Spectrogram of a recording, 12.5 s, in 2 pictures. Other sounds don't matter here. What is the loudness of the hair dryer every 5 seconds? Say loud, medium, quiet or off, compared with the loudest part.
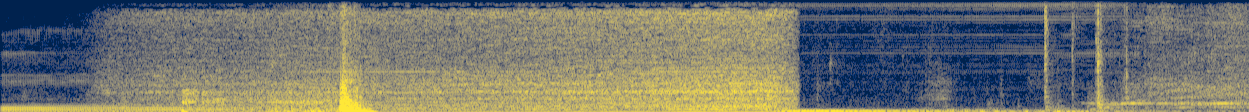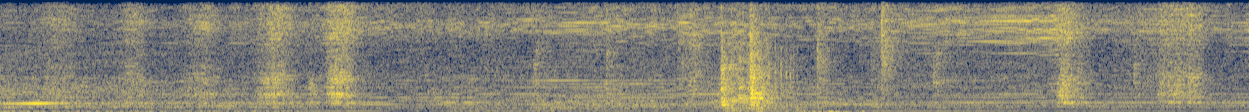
loud, medium, quiet.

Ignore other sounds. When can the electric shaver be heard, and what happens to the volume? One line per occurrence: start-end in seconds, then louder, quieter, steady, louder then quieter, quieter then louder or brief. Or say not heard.
0.0-12.4 quieter then louder.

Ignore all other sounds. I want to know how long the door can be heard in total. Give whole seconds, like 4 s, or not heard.
2 s.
